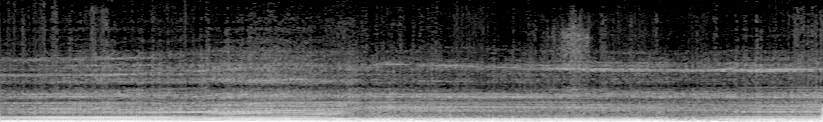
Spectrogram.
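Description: A motorcycle rides along a rough, bumpy road, its engine holding a steady, loud drone close by for the whole stretch, with no talking.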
